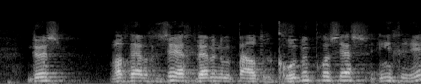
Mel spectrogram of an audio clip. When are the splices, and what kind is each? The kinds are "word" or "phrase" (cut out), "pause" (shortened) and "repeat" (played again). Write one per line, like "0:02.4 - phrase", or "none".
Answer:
none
